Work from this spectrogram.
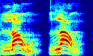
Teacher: এই প্রথম বর্ণটা, প্রথম স্বরটা সম্পূর্ণ উচ্চারিত হয়, কিন্তু দ্বিতীয় যে স্বরটা আছে এই স্বরটা সম্পূর্ণ উচ্চারণ হয় না। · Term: যৌগিক স্বর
